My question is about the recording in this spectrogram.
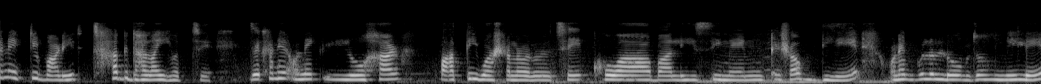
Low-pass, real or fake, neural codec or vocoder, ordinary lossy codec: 7.2 kHz; fake; codec, 16 kHz, 1 kbps, X-Codec, HuBERT features, trained on general audio; none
